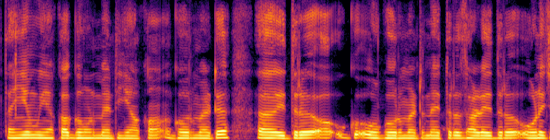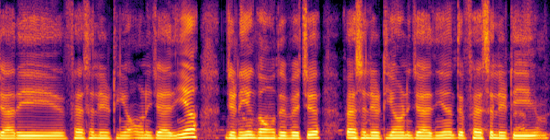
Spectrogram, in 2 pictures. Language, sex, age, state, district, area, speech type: Dogri, male, 18-30, Jammu and Kashmir, Samba, rural, spontaneous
